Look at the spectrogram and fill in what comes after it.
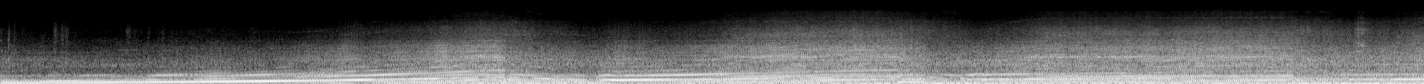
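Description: Turbocharged BMW E30's engine accelerating hard through the gears, heard from inside the cabin. Its pitch climbs steadily, drops at upshifts about five and nine seconds in, then climbs again.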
